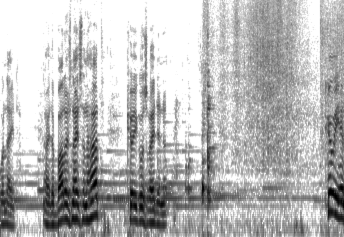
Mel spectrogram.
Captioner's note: sizzling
